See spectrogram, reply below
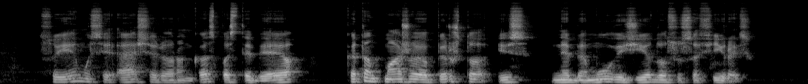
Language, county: Lithuanian, Marijampolė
